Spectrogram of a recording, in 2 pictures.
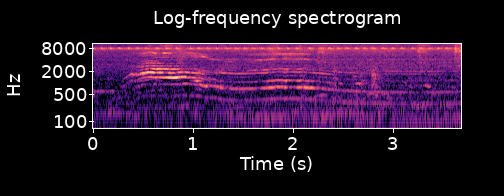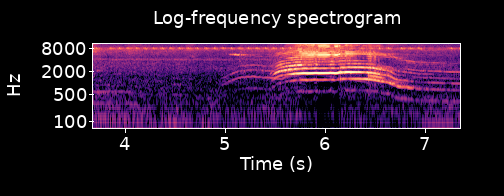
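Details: Angry domestic cats fighting: long drawn, wavering yowls sliding slowly downward, then a loud rising-and-falling scream near the end, over steady low background hum.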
